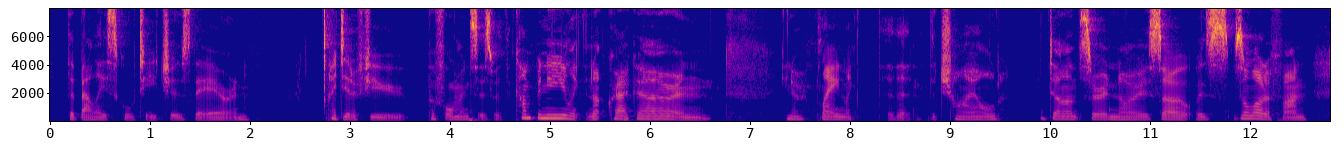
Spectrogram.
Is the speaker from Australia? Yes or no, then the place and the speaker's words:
yes; Mount Eliza, Victoria, Australia; accent: Aussie; also born or lived in Eltham; now in Los Angeles, United States; I was born in Eltham, and then we moved down to Mount Eliza, and I sort of started school down there.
